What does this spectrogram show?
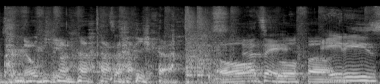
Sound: giggling

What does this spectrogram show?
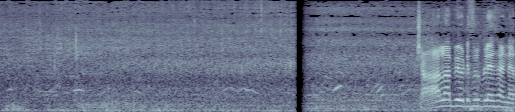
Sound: water sound

